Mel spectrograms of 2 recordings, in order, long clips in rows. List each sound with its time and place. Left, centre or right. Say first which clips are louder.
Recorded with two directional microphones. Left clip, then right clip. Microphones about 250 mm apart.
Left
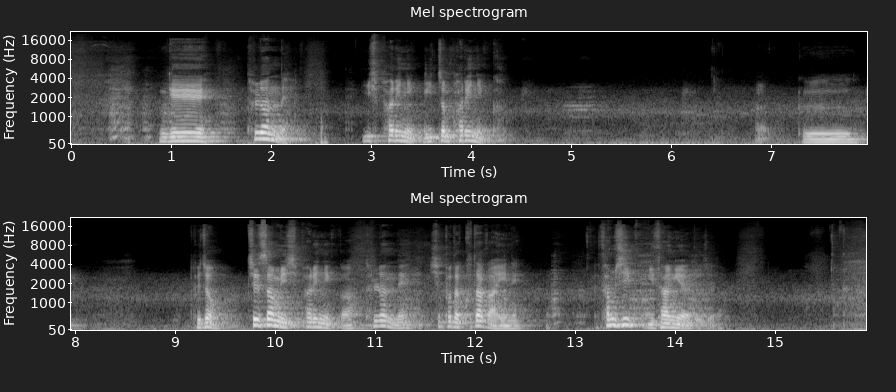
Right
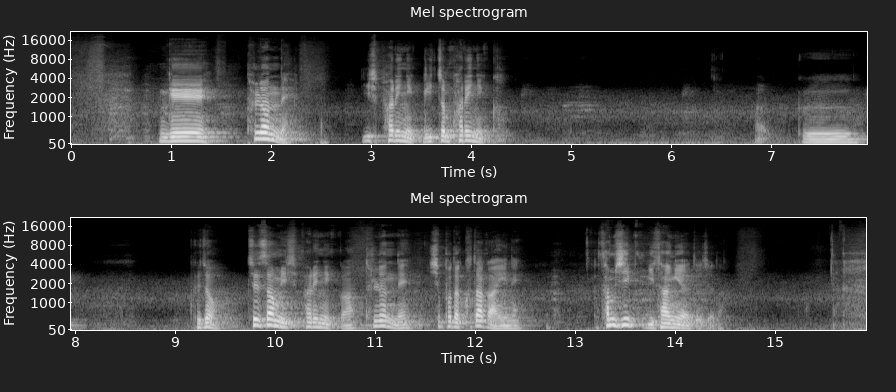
0.9 s speech: right 4 dB; centre
6.8 s a sound: right 1 dB; centre
9.1 s speech: right 1 dB; centre
15.5 s vehicle: right 2 dB; right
